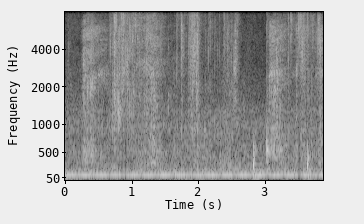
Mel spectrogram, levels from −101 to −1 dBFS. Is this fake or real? real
